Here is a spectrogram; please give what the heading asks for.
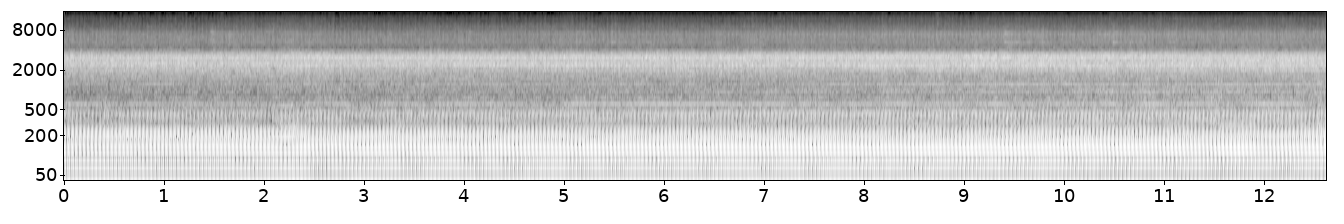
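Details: Mini excavator with pull start, repaired after being bought broken and then sitting about 3 weeks, oil and hydraulic fluid still to be checked; small single idling smoothly with even thumping at about two beats a second, no knocks or misses, running pretty good.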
